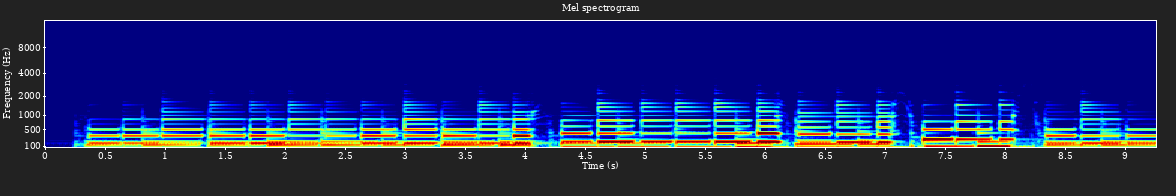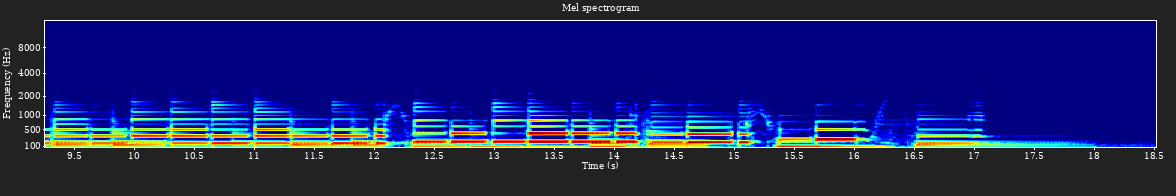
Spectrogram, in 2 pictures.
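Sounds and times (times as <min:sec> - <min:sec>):
bass chords through a preamp: 0:00.0 - 0:18.5.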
